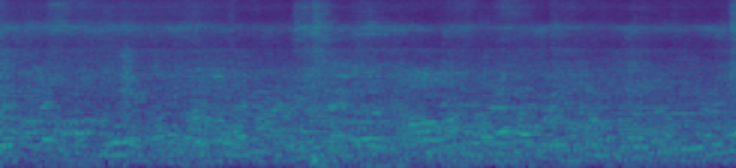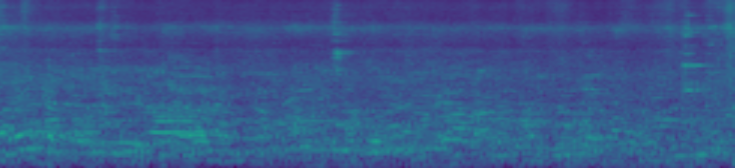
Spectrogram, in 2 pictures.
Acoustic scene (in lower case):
restaurant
